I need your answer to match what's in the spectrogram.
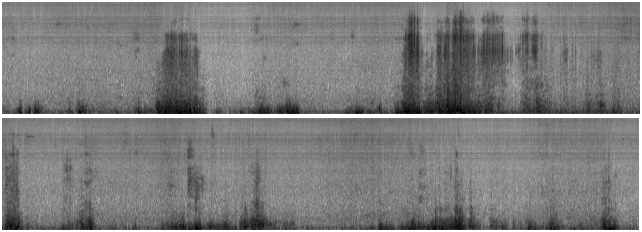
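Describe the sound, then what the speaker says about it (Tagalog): Strong wind buffets the microphone over Manila Bay, coming in loud, gusty rumbling bursts that rise and fall. "May kalakasan nga lamang itong hangin ngayon"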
